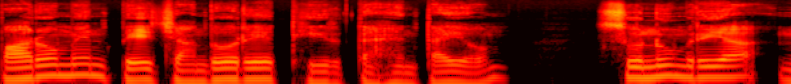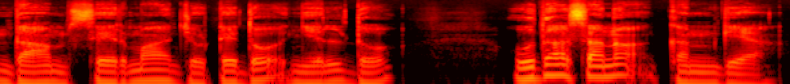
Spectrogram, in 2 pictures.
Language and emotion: Santali, sad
